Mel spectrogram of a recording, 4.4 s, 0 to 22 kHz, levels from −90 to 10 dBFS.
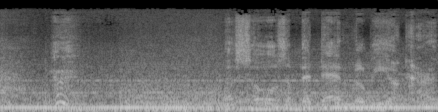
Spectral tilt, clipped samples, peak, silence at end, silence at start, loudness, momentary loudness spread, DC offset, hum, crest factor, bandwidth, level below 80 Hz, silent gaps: -4.5 dB/octave; under 0.1%; -2 dBFS; 0 s; 0 s; -18 LUFS; 4 LU; under 0.1%; none; 14 dB; 16.5 kHz; -28 dBFS; none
